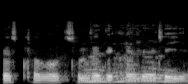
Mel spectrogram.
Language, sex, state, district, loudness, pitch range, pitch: Rajasthani, male, Rajasthan, Nagaur, -18 LUFS, 90-95 Hz, 95 Hz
